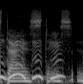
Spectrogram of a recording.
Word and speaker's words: diastasis: It's diastasis. Is this diastasis? – Oh, yeah.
